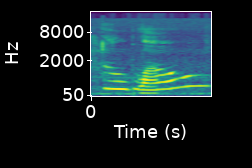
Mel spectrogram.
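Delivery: high, very soft cat voice. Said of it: "he just quietly goes".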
